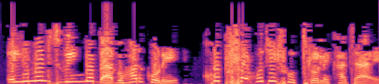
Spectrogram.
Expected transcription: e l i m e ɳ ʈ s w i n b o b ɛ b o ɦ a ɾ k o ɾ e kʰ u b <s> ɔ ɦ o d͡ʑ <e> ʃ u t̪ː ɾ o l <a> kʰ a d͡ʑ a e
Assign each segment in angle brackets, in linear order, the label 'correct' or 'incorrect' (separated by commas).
incorrect, correct, incorrect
